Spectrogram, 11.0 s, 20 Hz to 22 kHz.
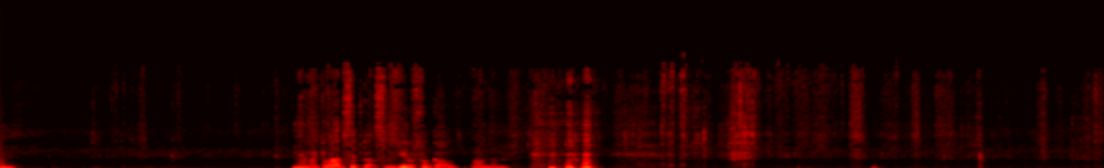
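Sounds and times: crinkling and rustling handling noise: 0.8s - 5.5s, 6.1s - 11.0s.

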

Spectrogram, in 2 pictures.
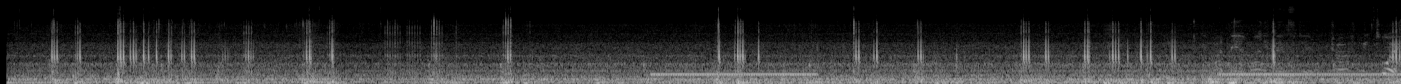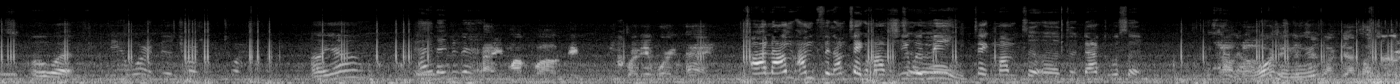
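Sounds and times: car road and engine rumble: 0.0s - 28.0s
sharp clicks: 0.1s - 5.4s, 7.1s - 12.0s
steady tone: 6.4s - 8.3s, 11.9s - 16.0s.

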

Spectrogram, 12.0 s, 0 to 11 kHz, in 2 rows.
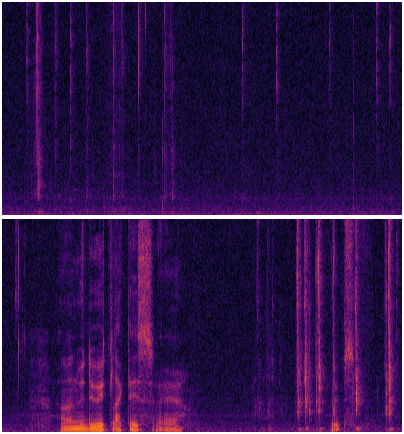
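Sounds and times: keyboard and mouse clicking: 0.3s - 2.6s, 9.8s - 12.0s.

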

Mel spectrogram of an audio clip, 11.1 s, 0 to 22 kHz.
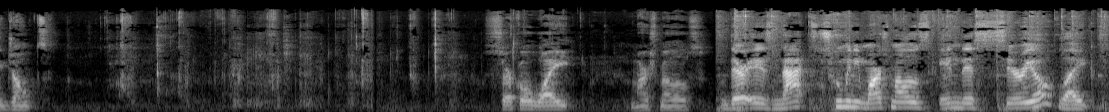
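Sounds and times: cereal crunching while chewed: 1.0s - 5.2s.

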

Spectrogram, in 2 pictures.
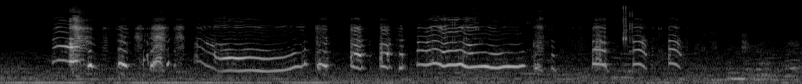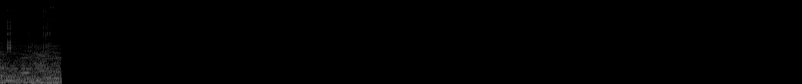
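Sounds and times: squeaky cartoon voice squealing: 0.5s - 6.9s.

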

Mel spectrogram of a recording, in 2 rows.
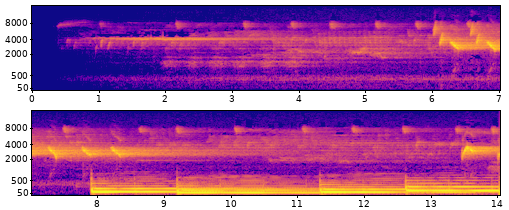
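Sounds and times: faint high bird chirping: 0.4s - 14.0s.

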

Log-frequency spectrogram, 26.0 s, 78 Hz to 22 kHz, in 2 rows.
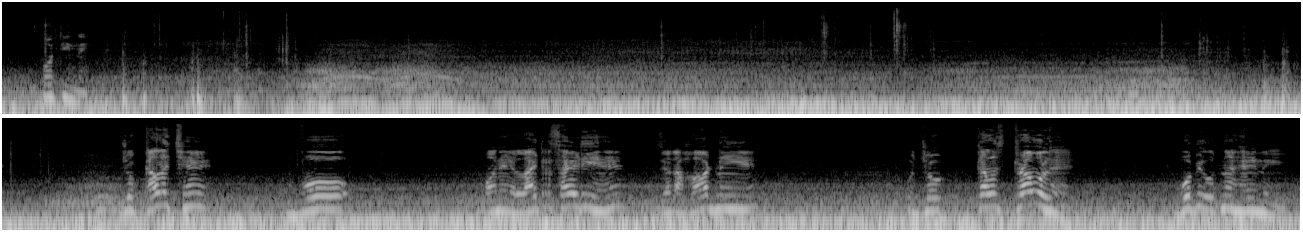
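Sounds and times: car engine rumble: 0.0s - 25.9s
road noise: 0.0s - 25.9s
light clicks and rattles: 6.4s - 9.6s, 10.2s - 13.6s.

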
